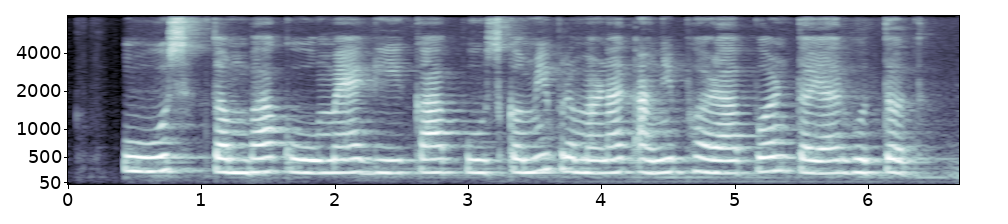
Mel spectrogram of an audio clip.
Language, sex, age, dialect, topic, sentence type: Marathi, female, 51-55, Southern Konkan, agriculture, statement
